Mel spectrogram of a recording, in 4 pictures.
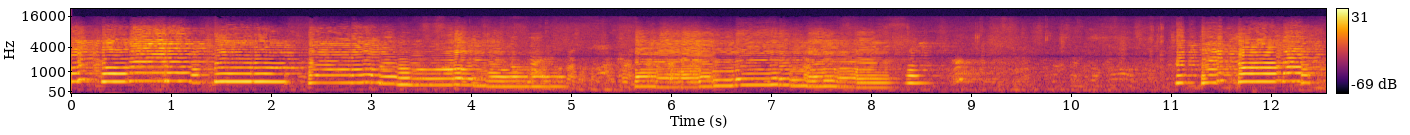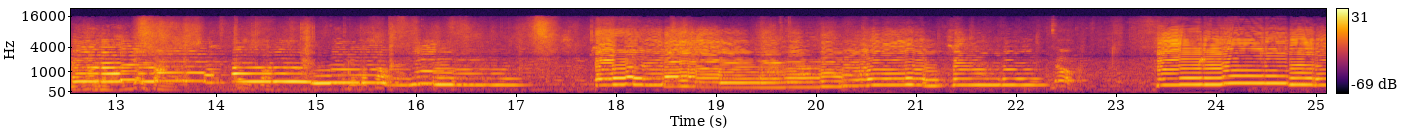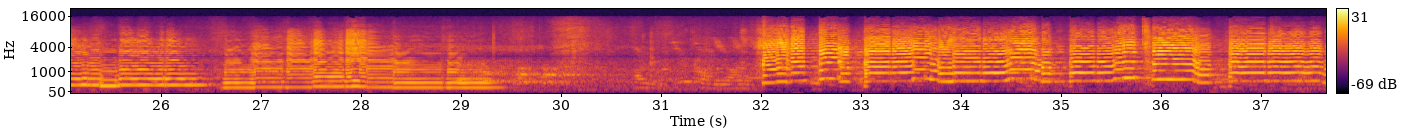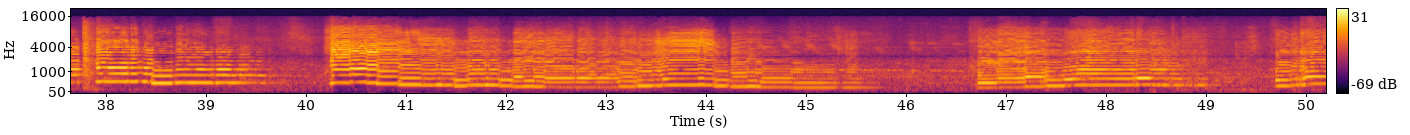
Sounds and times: Music: 0:00.0 - 0:08.8, 0:11.0 - 0:22.5, 0:23.4 - 0:29.4, 0:32.0 - 0:45.8, 0:46.6 - 0:50.2
Speech: 0:12.4 - 0:16.0, 0:22.3 - 0:22.7, 0:30.7 - 0:32.0.

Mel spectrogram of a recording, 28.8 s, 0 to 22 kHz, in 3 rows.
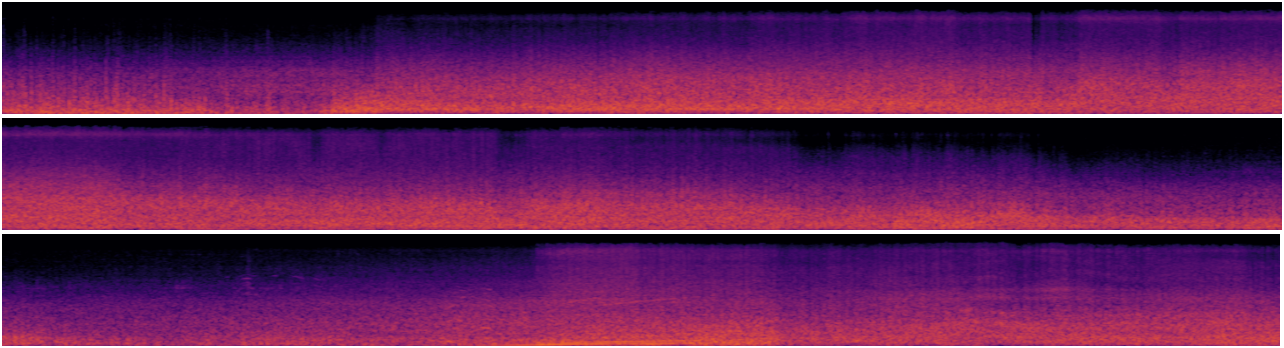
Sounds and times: Car: 0:00.0 - 0:28.7
Outside, urban or manmade: 0:00.0 - 0:28.7.

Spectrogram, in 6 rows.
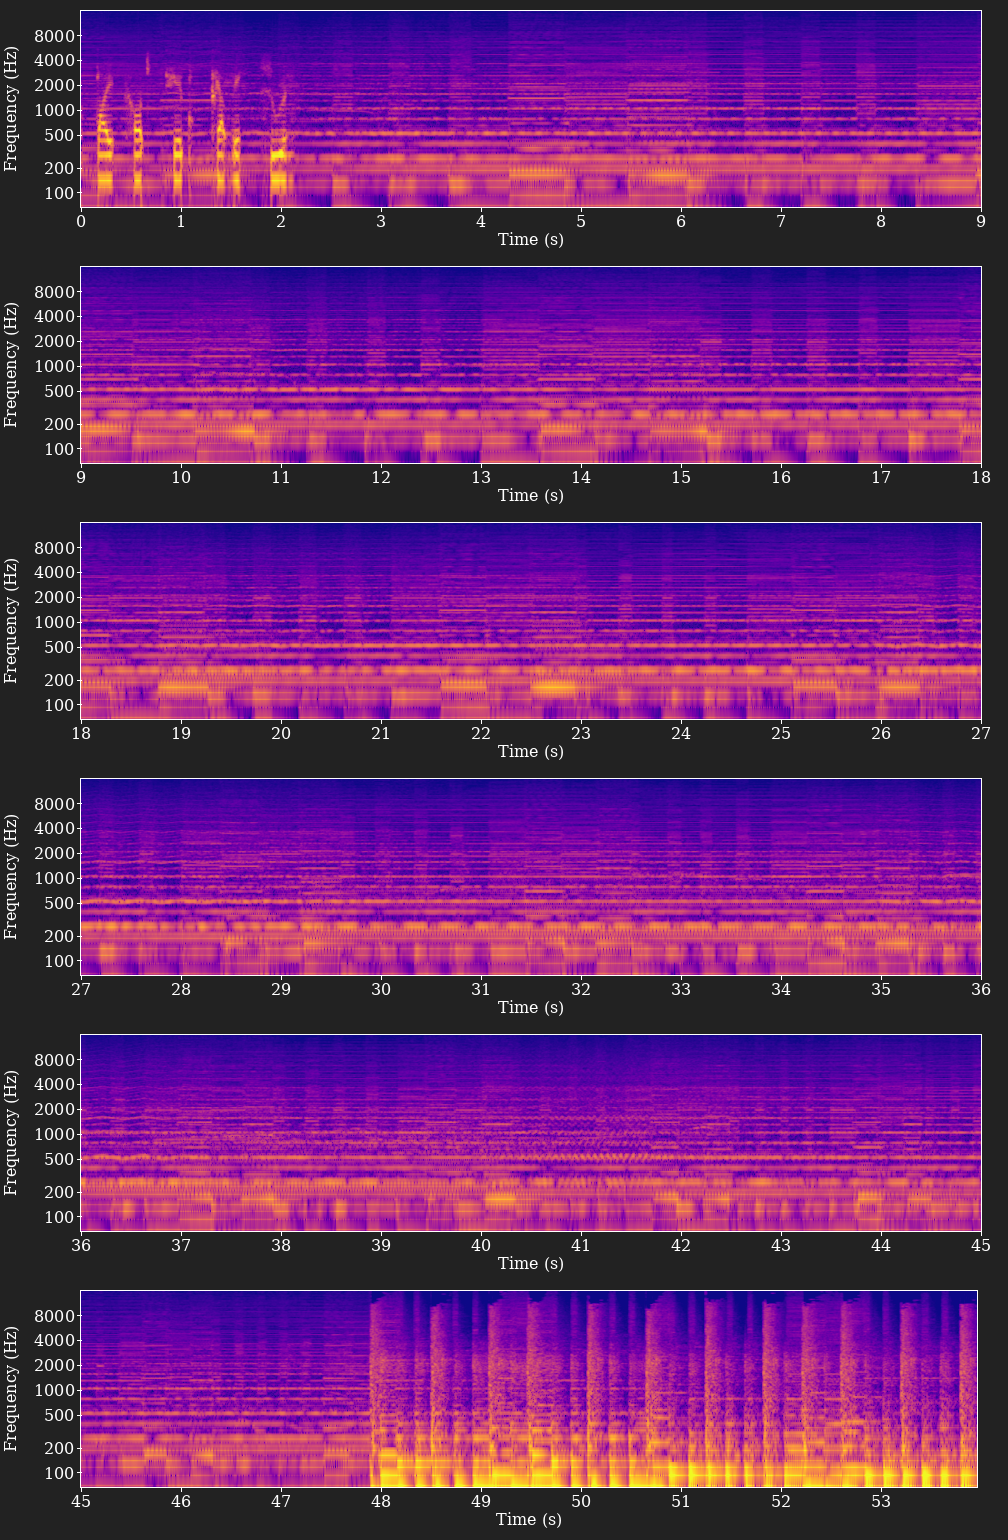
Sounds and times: Bagpipes: 0:00.0 - 0:53.9.

